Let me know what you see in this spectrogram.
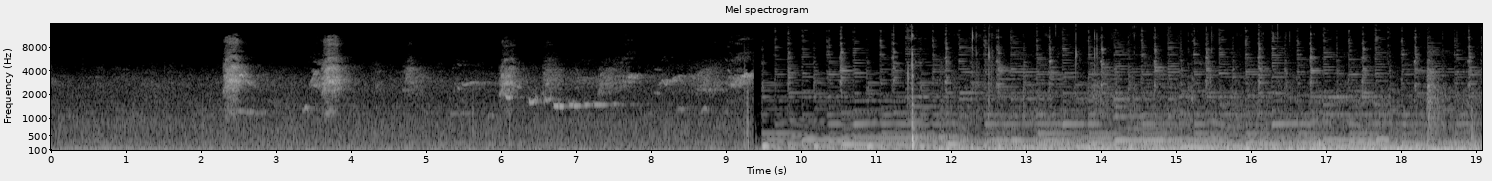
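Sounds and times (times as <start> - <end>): harsh bird calls: 2.3 - 9.4
whistled and chirping bird notes: 3.4 - 3.9, 5.4 - 9.4
acoustic guitar music: 9.4 - 19.0.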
